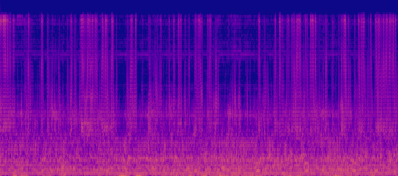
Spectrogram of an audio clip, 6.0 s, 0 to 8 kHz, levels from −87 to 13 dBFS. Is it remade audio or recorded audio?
remade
